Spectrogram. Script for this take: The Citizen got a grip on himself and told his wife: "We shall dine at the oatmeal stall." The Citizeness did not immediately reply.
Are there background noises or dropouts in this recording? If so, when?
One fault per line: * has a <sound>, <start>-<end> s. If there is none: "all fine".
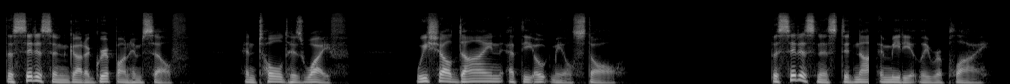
* has a dropout, 8.7-8.8 s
